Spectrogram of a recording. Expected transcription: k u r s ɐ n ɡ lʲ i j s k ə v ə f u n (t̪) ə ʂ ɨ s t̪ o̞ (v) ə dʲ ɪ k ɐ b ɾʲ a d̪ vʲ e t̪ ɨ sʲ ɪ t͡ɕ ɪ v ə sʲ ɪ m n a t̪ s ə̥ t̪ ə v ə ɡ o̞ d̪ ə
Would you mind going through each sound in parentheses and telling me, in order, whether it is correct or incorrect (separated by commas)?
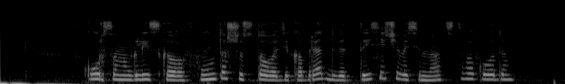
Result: correct, correct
